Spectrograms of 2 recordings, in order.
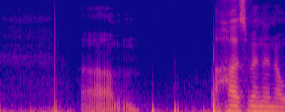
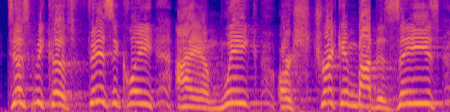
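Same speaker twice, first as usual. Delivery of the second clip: much higher and louder, preaching at full force; fiery preaching; 9 semitones higher, 10 dB louder than usual. Acted. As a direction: drive the message home from the pulpit.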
